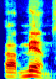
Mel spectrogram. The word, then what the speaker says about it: Mims: How do you say his last name? – Mims.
